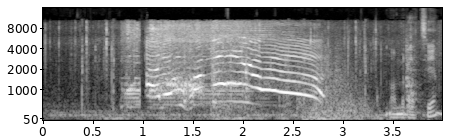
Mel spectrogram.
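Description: A magic spell fires with a shimmering, falling whoosh.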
